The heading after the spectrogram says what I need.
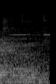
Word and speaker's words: Camus: His name is Albert Camus, and he's French. That's why you pronounce it like that, because the French are lame, and yeah, not that cool.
